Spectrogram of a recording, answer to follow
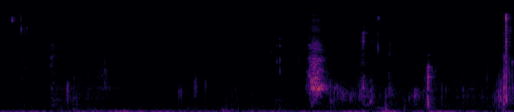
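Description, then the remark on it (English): Wet chewing of a soft, sticky gummy snack close to a microphone, with irregular smacks and squelches, a few louder crunchy bursts near the end, and no talking. “Keep chewing into the mic.”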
